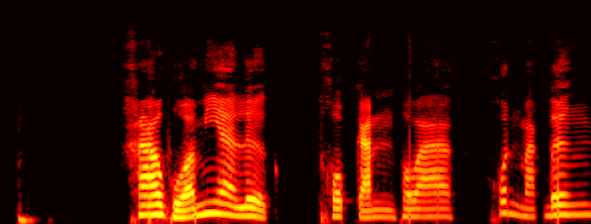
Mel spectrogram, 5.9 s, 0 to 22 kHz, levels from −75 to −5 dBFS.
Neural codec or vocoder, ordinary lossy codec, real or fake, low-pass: codec, 44.1 kHz, 7.8 kbps, Pupu-Codec; AAC, 48 kbps; fake; 14.4 kHz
